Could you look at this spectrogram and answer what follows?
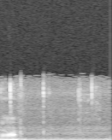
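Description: Rapid clicking of keys on a computer keyboard during a simple C++ programming lesson, light and fairly close, with a low steady hum behind it.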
